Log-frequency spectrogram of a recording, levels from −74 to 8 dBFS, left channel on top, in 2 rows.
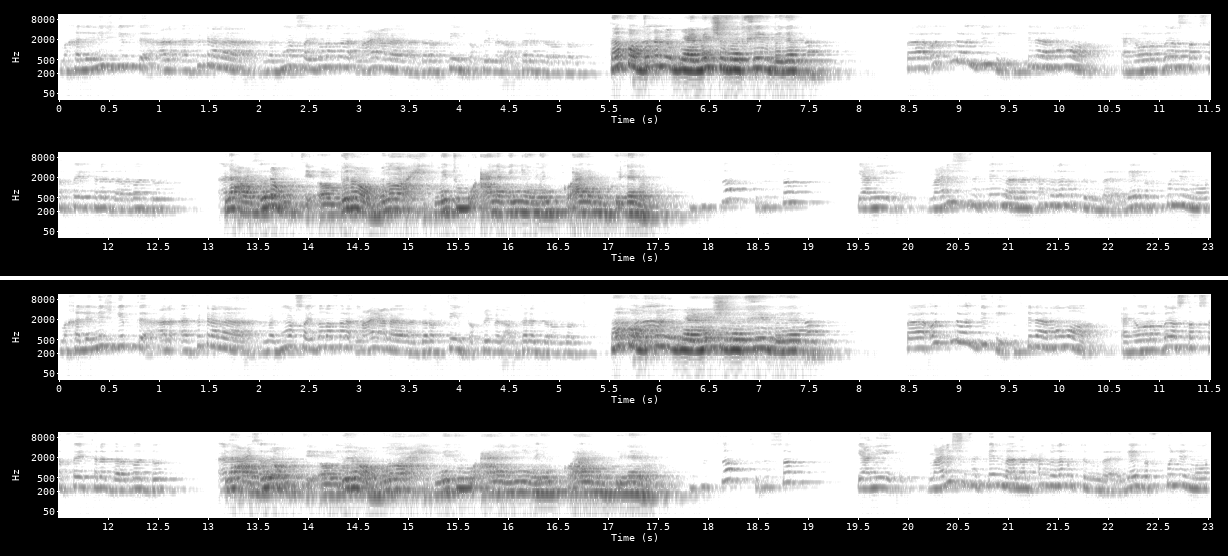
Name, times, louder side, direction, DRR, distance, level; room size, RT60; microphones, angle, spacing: voice 1, 0.0-5.2 5.7-6.4 7.5-7.6 8.5-10.3 10.6-12.6 13.1-13.9 14.3-14.5 16.3-16.8 17.9-18.9 19.5-23.0, right 1 dB, 25° right, 4 dB, 0.4 m, -43 dB
voice 2, 5.5-7.5 13.2-17.4, left 2 dB, 70° left, 1 dB, 0.4 m, -27 dB
5.7 x 2.5 x 2.8 m, 0.88 s
head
